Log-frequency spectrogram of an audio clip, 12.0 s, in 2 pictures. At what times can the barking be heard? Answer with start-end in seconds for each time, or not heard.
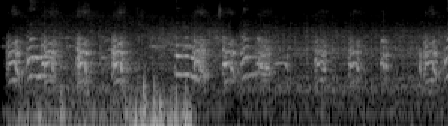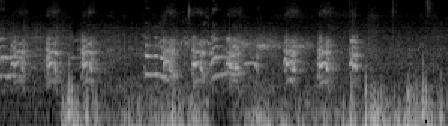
0.1-10.8.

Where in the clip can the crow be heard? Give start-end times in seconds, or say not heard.
0.0-2.5, 6.8-11.9.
